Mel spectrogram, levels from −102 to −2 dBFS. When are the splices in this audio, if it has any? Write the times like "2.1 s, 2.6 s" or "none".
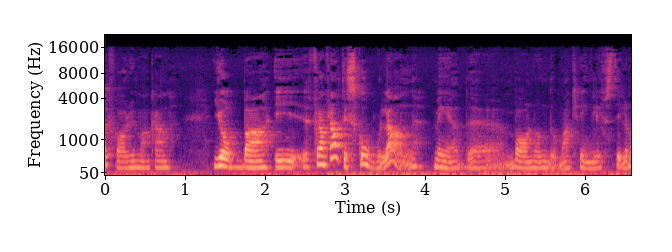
none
